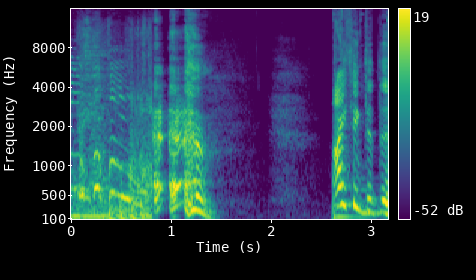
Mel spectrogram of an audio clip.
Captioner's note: clearing throat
